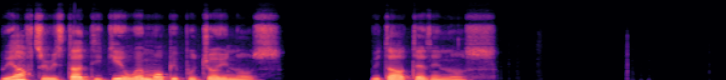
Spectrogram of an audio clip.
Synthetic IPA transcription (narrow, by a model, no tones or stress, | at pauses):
wihaftuɹistat̚diɡẽnwɛ̃nmɔpipod͡ʒɔ̃ĩnɔs | wiθaʊtʰːɛlĩnɔs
